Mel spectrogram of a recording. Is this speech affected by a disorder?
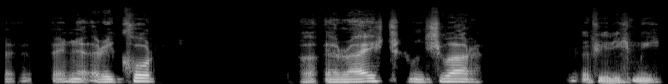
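Yes: Parkinson's disease; enormous forgetfulness; severe forgetfulness; forgets words mid-sentence.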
